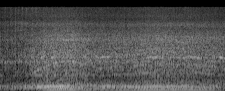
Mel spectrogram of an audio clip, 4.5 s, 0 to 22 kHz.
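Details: 2008 Suzuki Grand Nomade, J20A engine, with unstable idle: the idle note jumps up and steadies when fuel is sprayed on the intake area, pointing to a vacuum leak at the intake manifold.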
